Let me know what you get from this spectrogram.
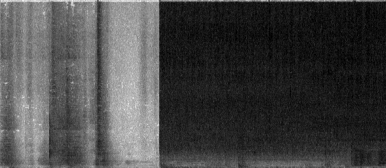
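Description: A few brief, quiet sounds, then about three seconds in a steady sizzle of pork ribs frying in a pan starts abruptly and carries on loudly.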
